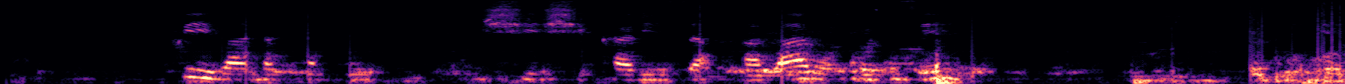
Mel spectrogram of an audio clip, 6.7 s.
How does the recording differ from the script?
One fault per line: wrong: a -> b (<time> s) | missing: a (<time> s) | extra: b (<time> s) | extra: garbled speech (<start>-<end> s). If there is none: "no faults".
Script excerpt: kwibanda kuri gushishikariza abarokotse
wrong: kuri -> ku (1.5 s)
